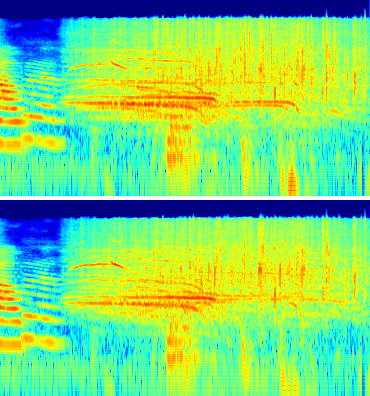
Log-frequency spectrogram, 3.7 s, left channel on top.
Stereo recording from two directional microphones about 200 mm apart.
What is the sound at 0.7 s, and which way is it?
Applause, centre (ahead or behind).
